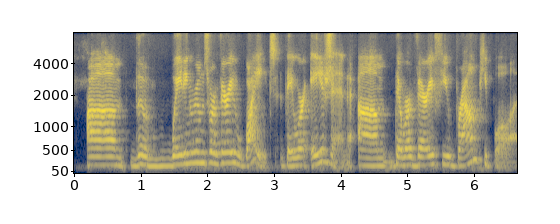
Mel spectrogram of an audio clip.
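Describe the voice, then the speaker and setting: Speaking in a Spanish accent, a woman has a fairly low pitch and ordinary pitch variation. Her pace is fairly slow, with hardly any pauses and very even loudness. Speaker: television host. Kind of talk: interview conversation.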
